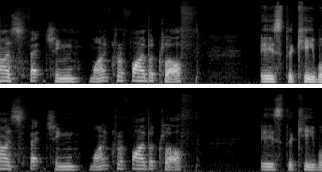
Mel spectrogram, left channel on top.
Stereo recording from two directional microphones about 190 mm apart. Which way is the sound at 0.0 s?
30° left (ahead or behind).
